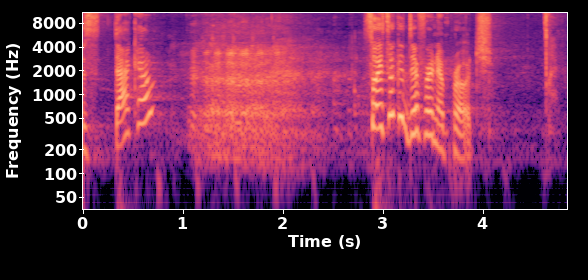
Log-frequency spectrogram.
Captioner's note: laughter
